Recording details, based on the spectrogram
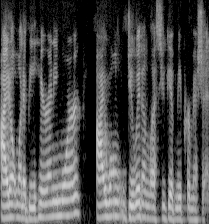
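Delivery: ordinary talk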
